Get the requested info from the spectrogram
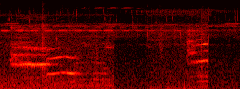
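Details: Stray cats meowing loudly for food and shelter during the monsoon; two drawn-out tonal meows in the first half, then a shorter rising meow near the end, over a steady high hum and low background rumble.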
